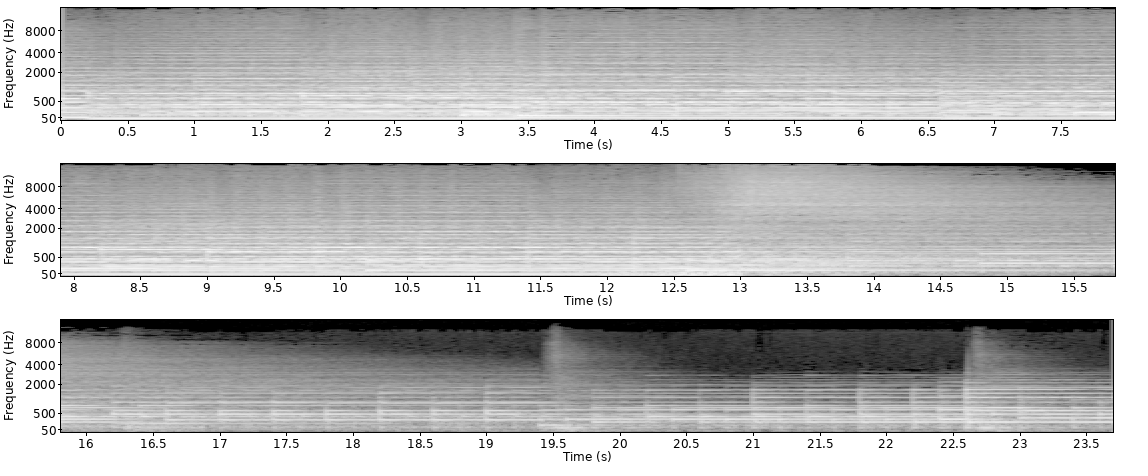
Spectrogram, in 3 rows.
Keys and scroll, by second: 1.9 ctrl+z, 3.0-6.5 typing, 8.6-9.5 typing, 10.7-11.8 typing, 12.9 ctrl+z, 13.5 ctrl+z, 13.5-15.1 typing, 14.3 ctrl+z, 16.5-20.5 typing, 21.8-23.7 typing.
